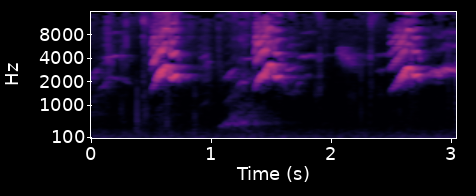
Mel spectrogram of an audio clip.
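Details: Chihuahua, once abandoned, breaking down crying on reunion with its owner; three loud, shrill, wavering whines about a second apart, each sliding upward then fading, with a soft low background hum.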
